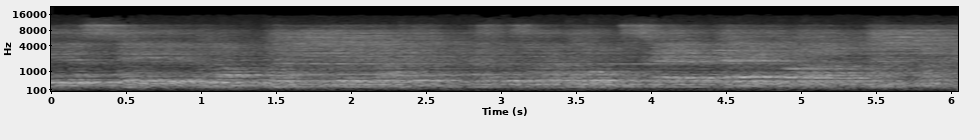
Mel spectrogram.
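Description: Dramatic film-trailer music with a choir singing long held notes, a higher line rising above it about four seconds in.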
